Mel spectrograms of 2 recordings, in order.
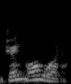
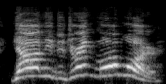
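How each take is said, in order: First: Very soft, low echo; quiet aside. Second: High, loud quoted order; imitated emphatic doctor. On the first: Real, not acted. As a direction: drop right down and repeat it softly. Repeats the doctor's advice softly. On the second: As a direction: proclaim it like the doctor laying down advice. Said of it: "He said it just like that".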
